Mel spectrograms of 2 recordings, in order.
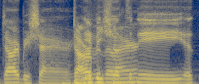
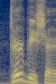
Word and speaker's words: Derbyshire: know what you do it's actually believe it or not pronounced Derbyshire it looks like it should be Derbyshire it's Derbyshire well I don't feel bad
